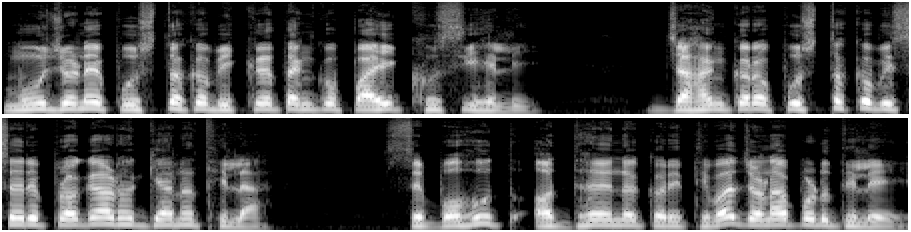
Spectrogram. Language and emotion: Odia, happy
